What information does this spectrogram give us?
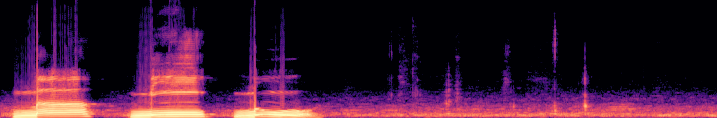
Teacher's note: And mim, which is the next one, must be pronounced from the dry part of the lips.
